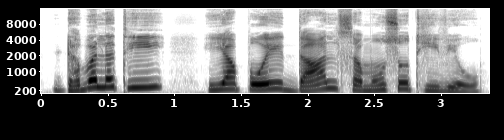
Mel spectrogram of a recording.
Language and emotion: Sindhi, neutral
